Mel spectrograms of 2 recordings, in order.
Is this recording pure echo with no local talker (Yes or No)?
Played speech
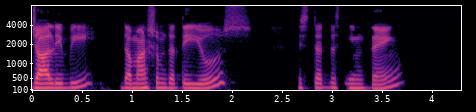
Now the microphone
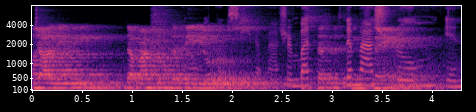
No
